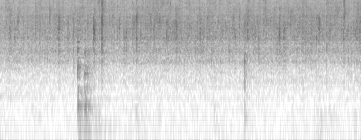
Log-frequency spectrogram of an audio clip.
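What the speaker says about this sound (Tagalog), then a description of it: "Saute lang po natin." Chili and onion sautéing in a hot pan while cooking a mackerel fish dish: a steady, bright sizzle and crackle with a few scraping stirs, heard alone without talk.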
